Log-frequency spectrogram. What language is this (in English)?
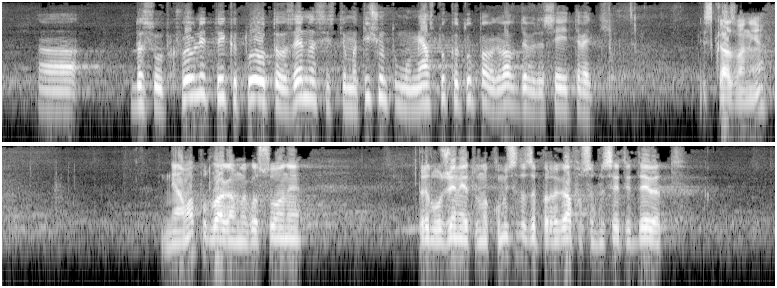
Bulgarian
